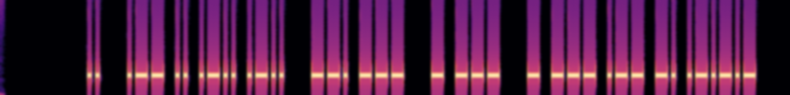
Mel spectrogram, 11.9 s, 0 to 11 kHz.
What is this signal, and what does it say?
Morse code, heard as a keyed tone, about 21 wpm, 700 Hz. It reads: I WILL GO TO TOWN.
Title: Sentences from Top 1000 Words - Review Part 2 - 20wpm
